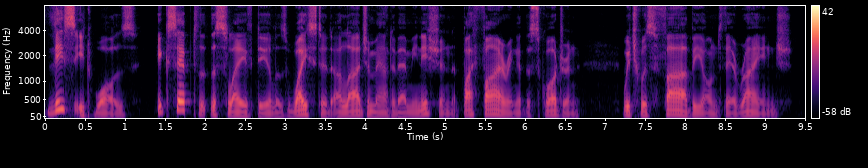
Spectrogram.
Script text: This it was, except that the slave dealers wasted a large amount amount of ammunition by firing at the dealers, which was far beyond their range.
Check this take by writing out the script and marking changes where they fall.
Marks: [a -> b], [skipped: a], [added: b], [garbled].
This it was, except that the slave dealers wasted a large amount [skipped: amount] of ammunition by firing at the [dealers, -> squadron] which was far beyond their range.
